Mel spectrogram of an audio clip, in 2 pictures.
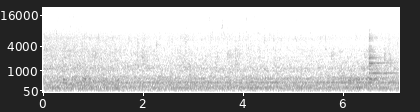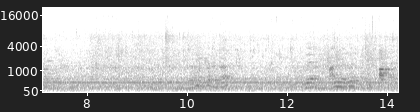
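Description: Liquid trickles steadily into a metal pot.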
